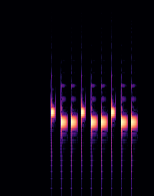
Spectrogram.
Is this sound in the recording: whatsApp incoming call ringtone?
yes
